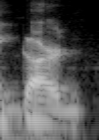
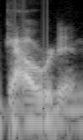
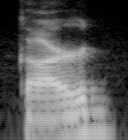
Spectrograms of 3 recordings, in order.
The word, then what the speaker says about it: guard: That would be the same, even though it's spelled with a U in there, it's pronounced as the same as the first syllable in garden. It's exactly the same pronunciation. It's not Gowden or something, or Goward or something like that.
